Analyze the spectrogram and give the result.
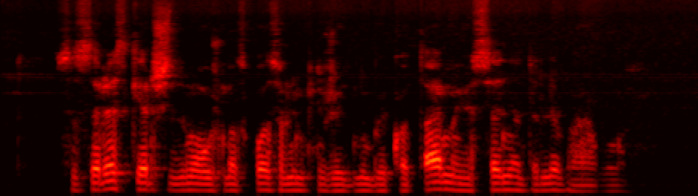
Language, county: Lithuanian, Kaunas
